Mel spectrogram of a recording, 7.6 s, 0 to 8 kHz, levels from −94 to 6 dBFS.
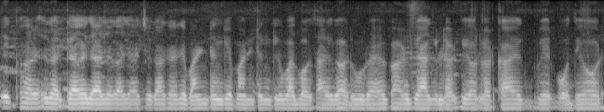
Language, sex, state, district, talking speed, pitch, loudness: Hindi, male, Bihar, West Champaran, 230 wpm, 115 Hz, -18 LUFS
